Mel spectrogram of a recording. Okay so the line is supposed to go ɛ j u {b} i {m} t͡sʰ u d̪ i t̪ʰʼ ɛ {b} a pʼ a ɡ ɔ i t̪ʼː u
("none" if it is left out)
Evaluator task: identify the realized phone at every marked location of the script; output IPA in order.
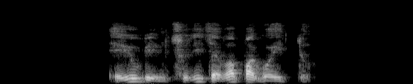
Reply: b, m, v

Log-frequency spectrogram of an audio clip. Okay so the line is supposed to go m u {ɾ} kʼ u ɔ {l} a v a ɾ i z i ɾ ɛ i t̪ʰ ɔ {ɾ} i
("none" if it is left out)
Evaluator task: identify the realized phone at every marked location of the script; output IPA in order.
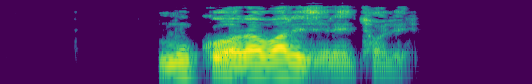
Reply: none, ɾ, l

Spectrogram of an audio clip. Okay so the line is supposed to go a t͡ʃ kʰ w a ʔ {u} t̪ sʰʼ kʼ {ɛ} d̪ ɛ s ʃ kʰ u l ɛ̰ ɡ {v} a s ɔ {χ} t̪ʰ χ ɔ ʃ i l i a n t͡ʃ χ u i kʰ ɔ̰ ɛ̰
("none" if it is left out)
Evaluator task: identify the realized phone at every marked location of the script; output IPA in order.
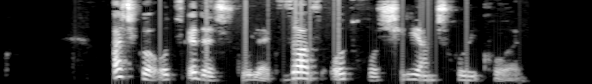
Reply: ɔ, ɛ, z, none

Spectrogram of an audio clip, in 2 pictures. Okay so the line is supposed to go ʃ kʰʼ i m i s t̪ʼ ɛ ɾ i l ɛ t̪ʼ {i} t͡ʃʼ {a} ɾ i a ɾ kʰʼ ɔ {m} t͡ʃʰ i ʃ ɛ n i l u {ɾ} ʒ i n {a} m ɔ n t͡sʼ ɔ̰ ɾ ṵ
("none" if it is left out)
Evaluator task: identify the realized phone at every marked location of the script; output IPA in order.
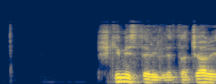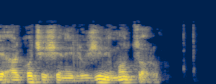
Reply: a, a, none, none, i

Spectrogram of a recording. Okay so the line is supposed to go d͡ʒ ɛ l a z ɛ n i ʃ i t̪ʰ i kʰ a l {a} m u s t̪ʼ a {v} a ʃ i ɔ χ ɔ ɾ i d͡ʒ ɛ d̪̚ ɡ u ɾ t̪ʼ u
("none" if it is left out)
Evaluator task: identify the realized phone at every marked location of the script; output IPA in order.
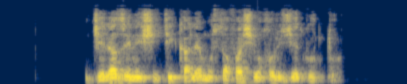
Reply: ɛ, f

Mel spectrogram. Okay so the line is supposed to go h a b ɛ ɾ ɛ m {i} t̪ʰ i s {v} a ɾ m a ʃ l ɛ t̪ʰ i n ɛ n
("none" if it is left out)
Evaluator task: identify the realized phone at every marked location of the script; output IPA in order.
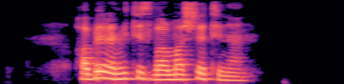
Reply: i, v

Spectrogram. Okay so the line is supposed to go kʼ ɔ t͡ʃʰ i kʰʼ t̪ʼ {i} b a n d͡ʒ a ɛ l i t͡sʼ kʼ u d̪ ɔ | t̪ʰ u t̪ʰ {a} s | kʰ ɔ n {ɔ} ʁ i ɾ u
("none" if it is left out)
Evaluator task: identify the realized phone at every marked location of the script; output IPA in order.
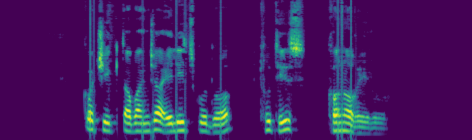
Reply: a, i, ɔ

